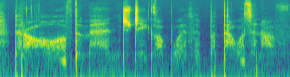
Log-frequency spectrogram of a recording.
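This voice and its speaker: Whispered words come through noticeable background noise. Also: woman. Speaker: ASMR creator. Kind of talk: whispered audiobook-style reading. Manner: whispering, soft.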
